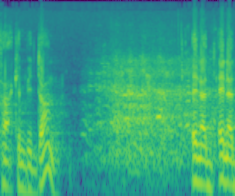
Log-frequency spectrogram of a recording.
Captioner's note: laughter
